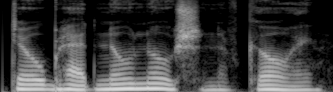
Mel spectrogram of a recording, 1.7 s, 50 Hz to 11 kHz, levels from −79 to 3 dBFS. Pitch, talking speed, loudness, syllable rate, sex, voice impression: 155 Hz, 250 wpm, -16 LUFS, 5.2 syllables/s, female, feminine, soft, calm, sweet, kind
